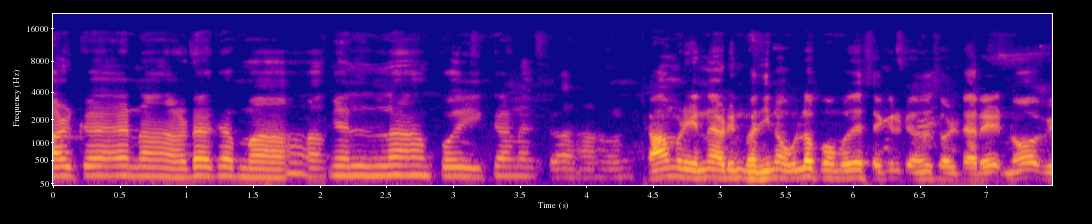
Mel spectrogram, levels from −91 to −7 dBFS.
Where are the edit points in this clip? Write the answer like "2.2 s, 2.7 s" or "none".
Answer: 4.4 s

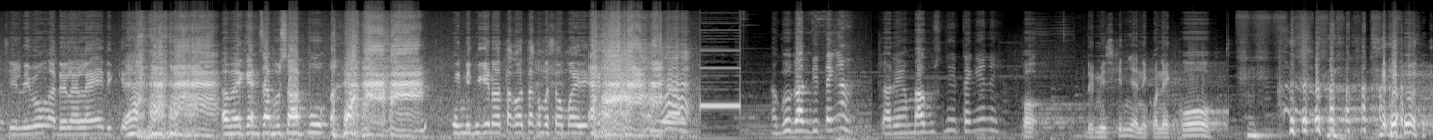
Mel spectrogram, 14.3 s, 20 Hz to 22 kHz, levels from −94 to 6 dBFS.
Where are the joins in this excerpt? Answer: 2.1 s, 7.0 s

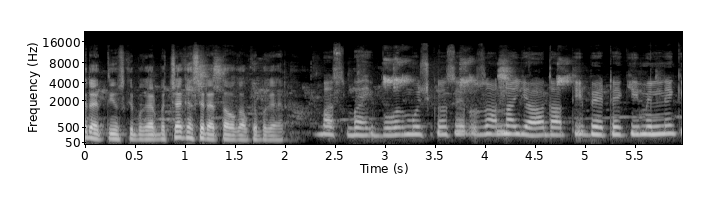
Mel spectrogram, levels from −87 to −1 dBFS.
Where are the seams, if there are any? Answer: none

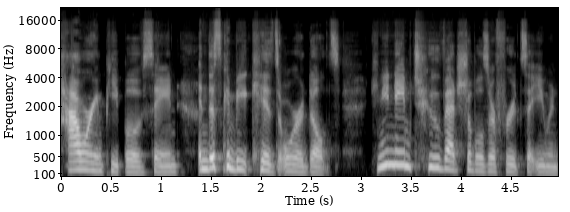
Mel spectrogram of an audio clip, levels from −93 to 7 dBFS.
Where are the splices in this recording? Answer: 1.2 s

